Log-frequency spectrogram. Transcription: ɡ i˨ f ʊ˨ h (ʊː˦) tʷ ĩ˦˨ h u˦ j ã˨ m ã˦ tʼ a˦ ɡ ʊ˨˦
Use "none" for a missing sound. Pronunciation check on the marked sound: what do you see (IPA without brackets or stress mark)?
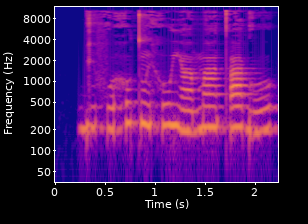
ʊ˦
